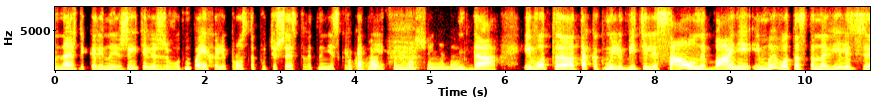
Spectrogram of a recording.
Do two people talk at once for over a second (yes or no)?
no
